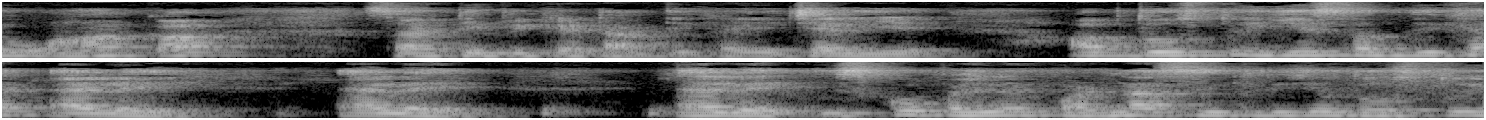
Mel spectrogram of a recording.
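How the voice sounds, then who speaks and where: A man's voice: a little high, mellow, echoey room, low-quality recording. A male English vocabulary teacher giving an online exam-prep lesson. He writes on a board as he talks, repeats each word and keeps calling the listeners "friends". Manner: talks while writing on a board.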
